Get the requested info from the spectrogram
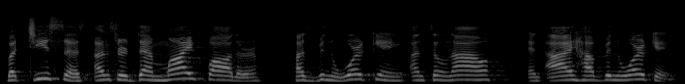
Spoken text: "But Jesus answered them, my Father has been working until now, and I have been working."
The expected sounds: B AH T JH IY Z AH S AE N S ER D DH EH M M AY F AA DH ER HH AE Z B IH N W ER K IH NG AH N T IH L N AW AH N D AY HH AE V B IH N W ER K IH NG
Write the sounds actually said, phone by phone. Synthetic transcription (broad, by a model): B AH T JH IY S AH S AE N S ER D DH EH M M AY F AA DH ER HH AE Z B IH N W ER K IH NG AH N T IH L N AW AH N D AY HH AE V B IH N W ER K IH NG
